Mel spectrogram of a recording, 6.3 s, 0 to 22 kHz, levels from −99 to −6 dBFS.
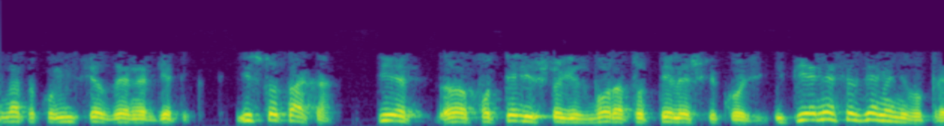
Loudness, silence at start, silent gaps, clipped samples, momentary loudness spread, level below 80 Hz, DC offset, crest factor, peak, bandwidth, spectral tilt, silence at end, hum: -14 LUFS; 0 s; none; under 0.1%; 6 LU; -56 dBFS; under 0.1%; 12 dB; 0 dBFS; 3.9 kHz; -13.5 dB/octave; 0 s; none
